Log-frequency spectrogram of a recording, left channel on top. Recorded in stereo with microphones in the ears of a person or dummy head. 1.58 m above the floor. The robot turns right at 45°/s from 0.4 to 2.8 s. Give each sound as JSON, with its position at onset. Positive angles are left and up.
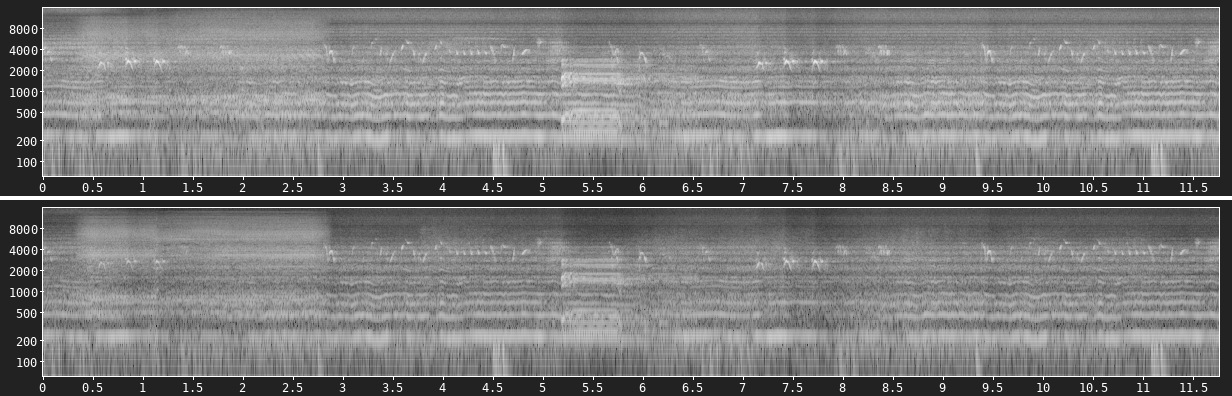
{"t": 0.0, "sound": "an insect", "azimuth_deg": 35}
{"t": 5.2, "sound": "an alarm", "side_deg": 25}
